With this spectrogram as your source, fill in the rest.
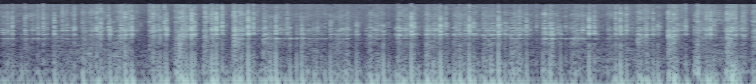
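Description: A whole brown coconut, a bit smaller than a head, with a fibrous hairy shell and hollow with liquid inside, is held in both hands close to the mic and scratched and tapped with fingertips and nails, possibly also shaken. The result is a dense, irregular stream of short, dull, low thuds and rattly scratching that stays fairly steady throughout.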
